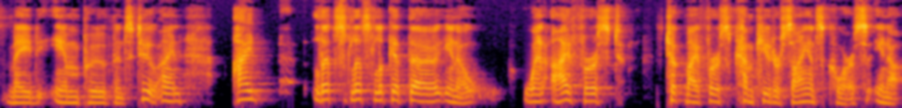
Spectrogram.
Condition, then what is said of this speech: Stuttering. I don't care anymore that my speech cadence is a little different.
